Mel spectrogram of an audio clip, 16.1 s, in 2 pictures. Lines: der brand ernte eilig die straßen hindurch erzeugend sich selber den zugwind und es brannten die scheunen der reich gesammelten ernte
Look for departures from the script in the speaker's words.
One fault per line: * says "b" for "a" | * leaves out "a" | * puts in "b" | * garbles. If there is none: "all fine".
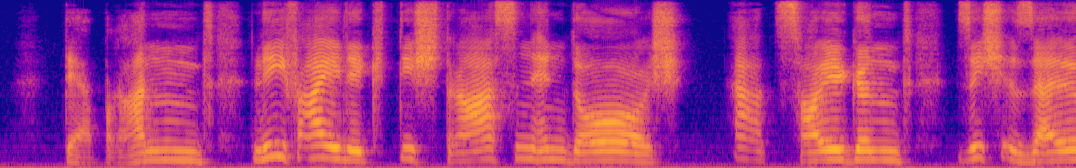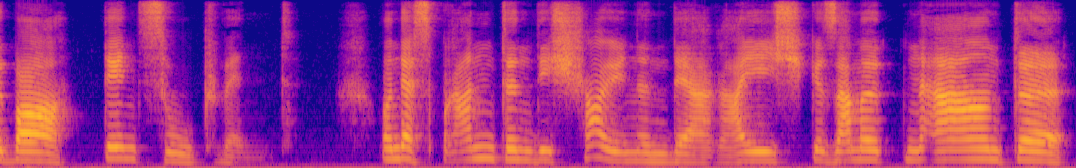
* says "lief" for "ernte"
